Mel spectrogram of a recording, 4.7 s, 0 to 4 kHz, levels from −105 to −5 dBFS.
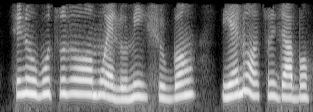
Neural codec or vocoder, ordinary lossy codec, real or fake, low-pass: codec, 16 kHz, about 1 kbps, DyCAST, with the encoder's durations; MP3, 24 kbps; fake; 3.6 kHz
